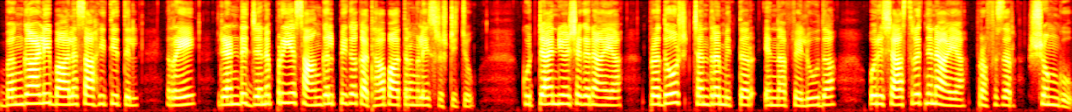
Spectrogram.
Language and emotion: Malayalam, neutral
